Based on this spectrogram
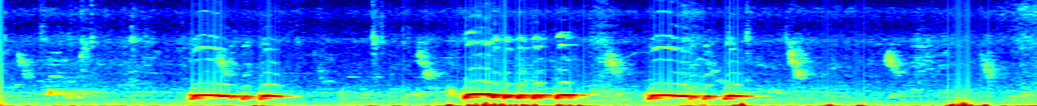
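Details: Local zebra dove from Banten singing rolling trilled coo phrases in three bursts, each with a stuttered ending, accompanied by low knocking sounds and background noise.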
